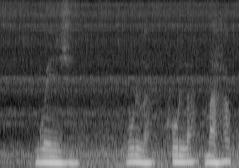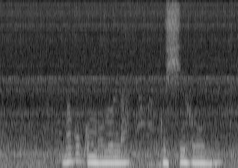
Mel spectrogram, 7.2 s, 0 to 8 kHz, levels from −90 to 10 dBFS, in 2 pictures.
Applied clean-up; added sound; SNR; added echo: none; Mechanical fan + Sink (filling or washing); 18 dB; none.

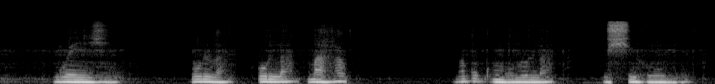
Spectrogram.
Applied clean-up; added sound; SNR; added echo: neural mask model RNNoise.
